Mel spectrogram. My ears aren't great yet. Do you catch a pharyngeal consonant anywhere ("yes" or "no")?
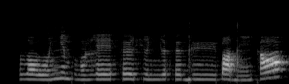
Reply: no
